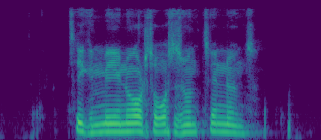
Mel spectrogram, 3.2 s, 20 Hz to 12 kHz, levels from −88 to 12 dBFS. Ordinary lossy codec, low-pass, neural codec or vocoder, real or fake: Opus, 32 kbps; 9.9 kHz; none; real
